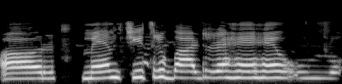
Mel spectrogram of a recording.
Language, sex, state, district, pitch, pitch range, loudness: Hindi, female, Bihar, Jamui, 300 Hz, 280-310 Hz, -11 LUFS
